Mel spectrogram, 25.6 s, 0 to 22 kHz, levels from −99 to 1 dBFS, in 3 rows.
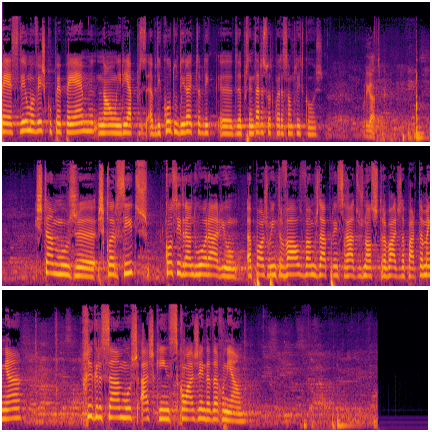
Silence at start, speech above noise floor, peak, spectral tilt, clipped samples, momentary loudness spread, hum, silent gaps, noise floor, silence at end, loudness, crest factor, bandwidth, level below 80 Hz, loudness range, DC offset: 0 s; 53 dB; -4 dBFS; -4 dB/octave; under 0.1%; 18 LU; none; none; -71 dBFS; 1 s; -18 LUFS; 16 dB; 15.5 kHz; -40 dBFS; 9 LU; under 0.1%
